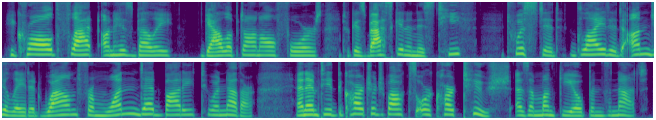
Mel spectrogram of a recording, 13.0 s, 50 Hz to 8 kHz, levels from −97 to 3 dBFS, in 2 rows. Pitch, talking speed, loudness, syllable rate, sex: 225 Hz, 180 wpm, -21 LUFS, 5.3 syllables/s, female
